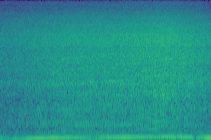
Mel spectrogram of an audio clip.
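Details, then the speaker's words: Audi TT bought as a Copart parts car, after repairs, light revving under slight load: deep, smooth rumble rising and falling, steady with no stumbles or skips; no misfires, no vibration, no longer smoking. "Beautiful. Yeah, that runs fantastic. Still, even under load, which is not much load, but uh we are not getting any misfires."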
